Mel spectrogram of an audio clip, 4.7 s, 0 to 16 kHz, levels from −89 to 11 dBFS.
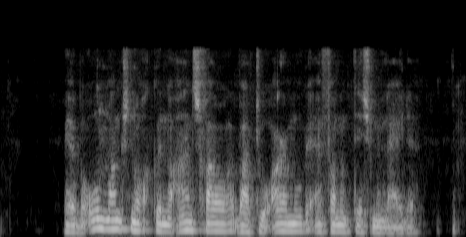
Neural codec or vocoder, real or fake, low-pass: codec, 16 kHz, 4.8 kbps, FACodec; fake; 7.2 kHz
